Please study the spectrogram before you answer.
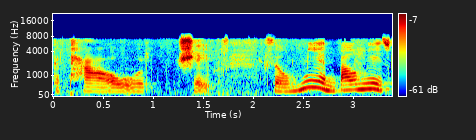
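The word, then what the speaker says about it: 面包: So, mianbao. Remember just now when we uh teaching the tones, the first one is bao. Bao is like a piled shape. So, mianbao means like um the flour, the wheat flour.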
